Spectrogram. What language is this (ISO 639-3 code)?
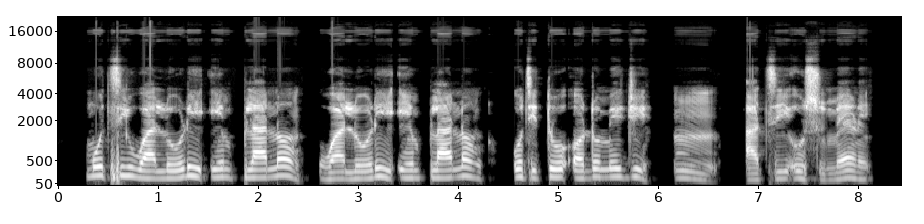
yor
